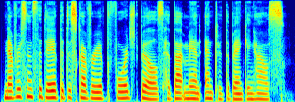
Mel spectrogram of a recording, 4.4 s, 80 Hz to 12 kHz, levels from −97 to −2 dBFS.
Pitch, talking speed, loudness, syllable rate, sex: 200 Hz, 245 wpm, -18 LUFS, 6.7 syllables/s, female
